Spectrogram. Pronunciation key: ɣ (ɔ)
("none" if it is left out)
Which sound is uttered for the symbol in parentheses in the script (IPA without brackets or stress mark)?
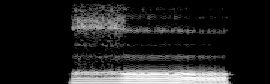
ɔ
